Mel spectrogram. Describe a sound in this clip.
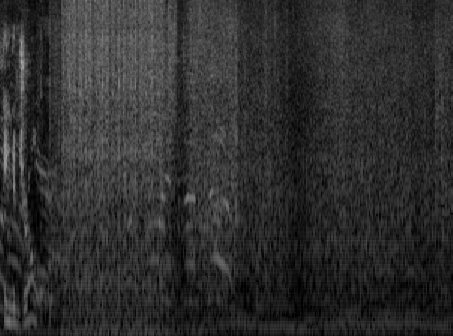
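Tyres skid on a dirt road.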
